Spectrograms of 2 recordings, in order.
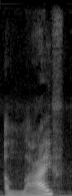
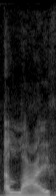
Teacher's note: the sound l in the word alive is voiced alveolar lateral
